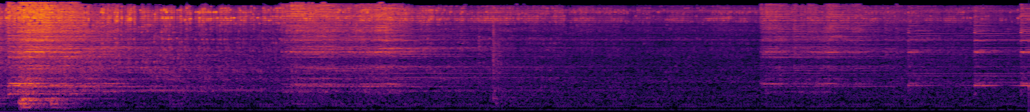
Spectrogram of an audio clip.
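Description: Sparse, quiet improvised percussion music: a struck hit just after the start dies away, then faint ringing tones come in and fade, twice.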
